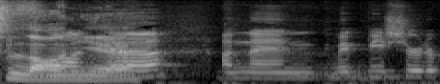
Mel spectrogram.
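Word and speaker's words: Slaanesh: Our Brit wrote my notes for me and was like, it's Slanya. And then be sure to pronounce it Warhammer 40,000.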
